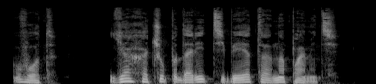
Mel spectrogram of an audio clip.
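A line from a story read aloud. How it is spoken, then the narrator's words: Timid. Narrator (Russian): робко сказала она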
